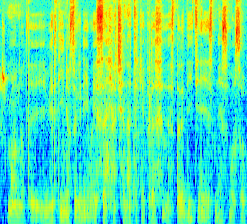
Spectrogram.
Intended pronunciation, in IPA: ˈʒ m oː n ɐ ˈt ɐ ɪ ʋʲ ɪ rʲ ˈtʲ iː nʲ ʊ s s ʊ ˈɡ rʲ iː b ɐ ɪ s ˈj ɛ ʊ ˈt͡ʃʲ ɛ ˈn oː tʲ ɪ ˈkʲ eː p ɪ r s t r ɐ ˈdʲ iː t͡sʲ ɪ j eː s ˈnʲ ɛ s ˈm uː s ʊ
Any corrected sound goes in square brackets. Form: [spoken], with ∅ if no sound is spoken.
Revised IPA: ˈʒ m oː n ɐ ˈt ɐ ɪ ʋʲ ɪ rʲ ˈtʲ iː nʲ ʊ s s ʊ ˈɡ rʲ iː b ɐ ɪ s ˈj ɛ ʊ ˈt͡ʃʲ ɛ ˈn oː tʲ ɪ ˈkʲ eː p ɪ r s t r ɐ ˈdʲ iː t͡sʲ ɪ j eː s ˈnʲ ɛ s ˈm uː s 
